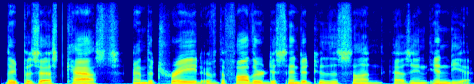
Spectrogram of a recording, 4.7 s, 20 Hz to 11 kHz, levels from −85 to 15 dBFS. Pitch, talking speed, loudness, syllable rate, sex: 120 Hz, 200 wpm, -22 LUFS, 5.4 syllables/s, male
